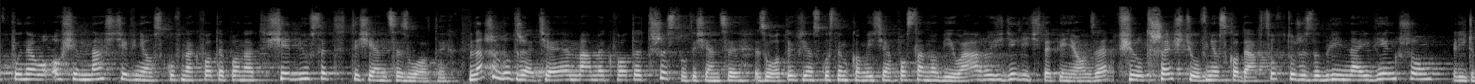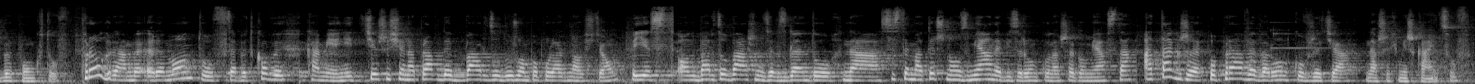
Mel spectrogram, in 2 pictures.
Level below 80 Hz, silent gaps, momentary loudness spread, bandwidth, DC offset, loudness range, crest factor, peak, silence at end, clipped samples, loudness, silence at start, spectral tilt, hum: -52 dBFS; none; 5 LU; 16 kHz; under 0.1%; 1 LU; 16 dB; -2 dBFS; 0 s; under 0.1%; -18 LUFS; 0 s; -5.5 dB/octave; none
